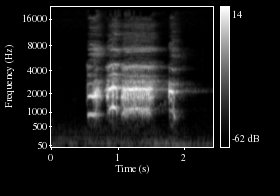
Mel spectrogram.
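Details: Decoy red junglefowl luring wild junglefowl gives one full crow: stuttering opening syllables running into a long, hoarse, level note, ending with a separate short upturned note, over faint low rumble.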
